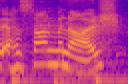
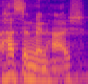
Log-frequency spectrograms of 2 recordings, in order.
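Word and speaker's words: Hasan Minhaj: And it's Hassan Minaj. Yes. No. Really? Well, my name is Hassan Minhage.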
